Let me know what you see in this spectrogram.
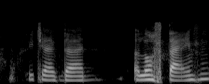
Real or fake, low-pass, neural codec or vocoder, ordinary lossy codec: fake; 7.2 kHz; vocoder, 22.05 kHz, 80 mel bands, WaveNeXt; none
